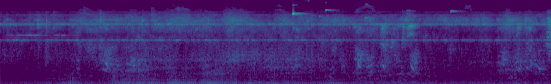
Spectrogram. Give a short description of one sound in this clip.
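A monkey gnaws and munches on a corn cob.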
